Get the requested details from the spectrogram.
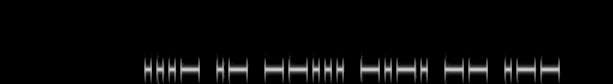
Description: Morse code, heard as a keyed tone, about 20 wpm, 700 Hz. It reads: VA7CMW
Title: DXCC-100 Call Signs - 6 Characters - Repeated 3x - 20wpm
